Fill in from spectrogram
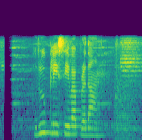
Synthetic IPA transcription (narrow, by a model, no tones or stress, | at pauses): ɾuːpleseːʋapɾəd̪aːn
